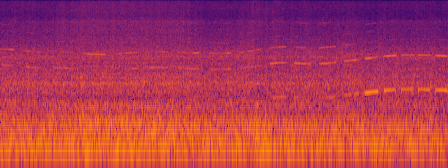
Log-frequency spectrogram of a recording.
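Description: Air rushes loudly and steadily past a small aircraft's cockpit in flight.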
